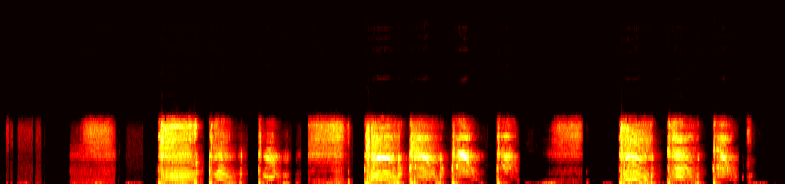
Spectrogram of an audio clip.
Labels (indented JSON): {
  "expert_labels": [
    {
      "quality": "ok",
      "cough_type": "dry",
      "dyspnea": true,
      "wheezing": true,
      "stridor": false,
      "choking": true,
      "congestion": false,
      "nothing": false,
      "diagnosis": "lower respiratory tract infection",
      "severity": "severe"
    }
  ]
}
